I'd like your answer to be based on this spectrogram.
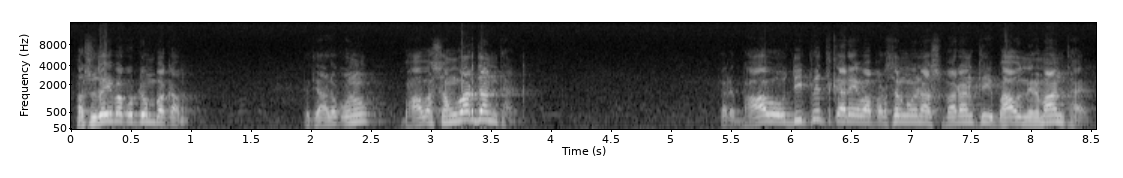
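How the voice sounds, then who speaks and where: A man's voice: sits high, dull audio. An older man giving a spiritual discourse, telling stories, asking rhetorical questions and quoting verses. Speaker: spiritual teacher. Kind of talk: Gita discourse sermon.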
